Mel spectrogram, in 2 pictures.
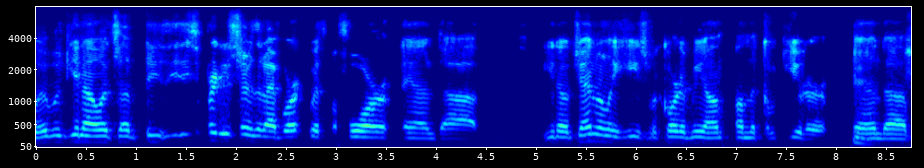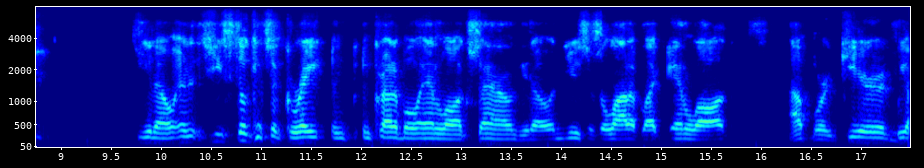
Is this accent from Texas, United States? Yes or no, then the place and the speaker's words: no; St. Louis, Missouri, United States; This is going to sound funny, but I'm originally from St. Louis, Missouri.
